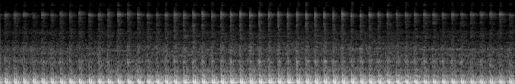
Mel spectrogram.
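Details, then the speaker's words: Three-wheeler started cold with the choke out after its dead battery was charged: steady, even low thumping with a quick regular beat and no knocks or misses. The engine runs cleanly. "well we got the three-wheeler running"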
